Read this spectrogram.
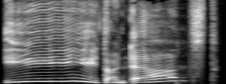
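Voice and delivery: very high squeal of revulsion; high-pitched girlish "eww" reaction; disgusted shriek. A narrator's reading. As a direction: screech it in disbelief. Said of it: "kreischte Greta".

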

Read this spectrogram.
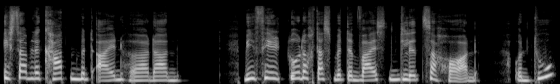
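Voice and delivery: put-on congested little-girl voice; stuffed-nose girl. A narrator's reading. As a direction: talk proudly with your nose bunged up. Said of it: "Ihre Stimme klang, als wäre ihre Nase verstopft".

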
